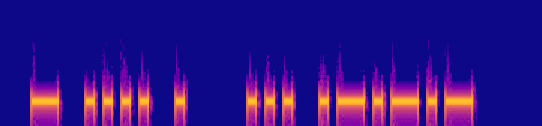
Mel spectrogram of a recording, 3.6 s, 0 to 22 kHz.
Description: Morse code, heard as a keyed tone, about 20 wpm, 700 Hz. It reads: THE S.
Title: Sentences with 6-Word Phrases - 20wpm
